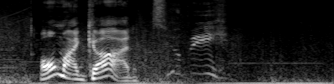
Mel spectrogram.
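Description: A man exclaims loudly and with animation into a close microphone.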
